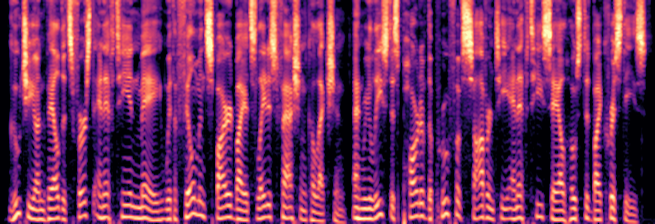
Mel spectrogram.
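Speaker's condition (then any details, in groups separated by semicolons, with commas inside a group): No condition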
